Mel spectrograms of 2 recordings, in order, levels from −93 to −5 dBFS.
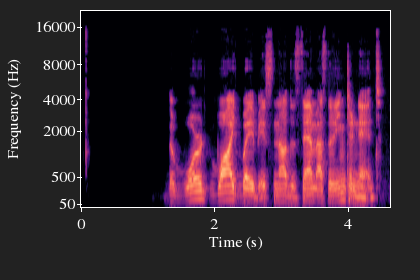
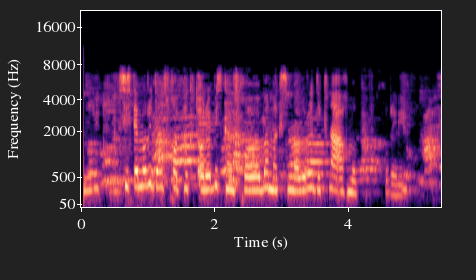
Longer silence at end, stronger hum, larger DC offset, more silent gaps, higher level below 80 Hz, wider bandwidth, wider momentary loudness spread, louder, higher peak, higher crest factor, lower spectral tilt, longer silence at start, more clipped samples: first, 0.15 s vs 0 s; neither; neither; neither; about the same, -68 dBFS vs -66 dBFS; first, 16 kHz vs 7.8 kHz; second, 9 LU vs 17 LU; second, -26 LUFS vs -18 LUFS; second, -6 dBFS vs -2 dBFS; about the same, 22 dB vs 18 dB; about the same, -3.5 dB/octave vs -3 dB/octave; first, 1.35 s vs 0.05 s; neither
